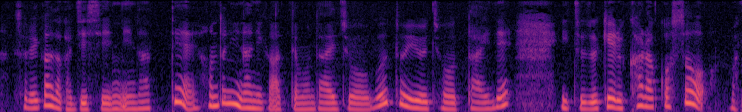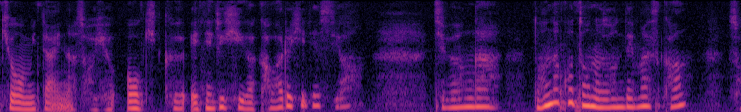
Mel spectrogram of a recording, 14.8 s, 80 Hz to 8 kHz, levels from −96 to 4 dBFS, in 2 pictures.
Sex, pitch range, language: female, 180-255 Hz, Japanese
